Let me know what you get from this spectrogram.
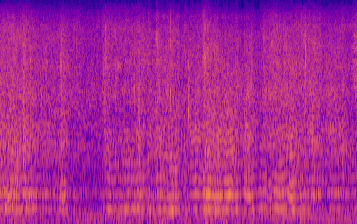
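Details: Colony of honeybees buzzing as a Michigan hive is opened for splitting to head off swarming; continuous low, even drone with a layered hum and small pulsing swells throughout.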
